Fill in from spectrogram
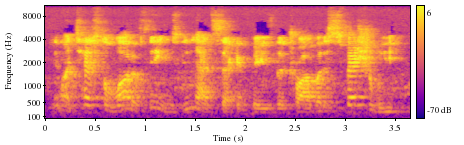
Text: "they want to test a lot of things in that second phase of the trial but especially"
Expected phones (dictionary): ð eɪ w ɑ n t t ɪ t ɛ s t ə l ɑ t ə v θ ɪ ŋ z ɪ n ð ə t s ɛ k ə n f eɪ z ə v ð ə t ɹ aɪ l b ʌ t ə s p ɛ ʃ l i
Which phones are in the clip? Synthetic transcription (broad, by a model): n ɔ ɑ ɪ t ɛ s t ə l ɑ t ə v θ ɪ ŋ z ɪ n ð ə t s ɛ k ə n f eɪ ə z ð ə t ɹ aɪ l b ʌ t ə s p ɛ ʃ l i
